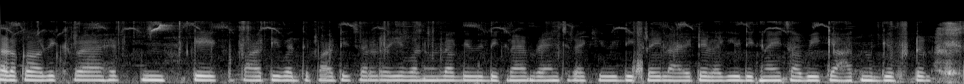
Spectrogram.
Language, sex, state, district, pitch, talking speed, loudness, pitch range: Hindi, female, Bihar, Sitamarhi, 190 Hz, 220 wpm, -17 LUFS, 185-195 Hz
